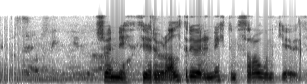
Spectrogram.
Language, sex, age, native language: Icelandic, male, 15, Icelandic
